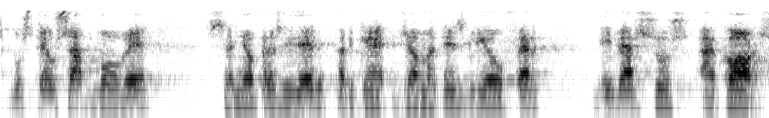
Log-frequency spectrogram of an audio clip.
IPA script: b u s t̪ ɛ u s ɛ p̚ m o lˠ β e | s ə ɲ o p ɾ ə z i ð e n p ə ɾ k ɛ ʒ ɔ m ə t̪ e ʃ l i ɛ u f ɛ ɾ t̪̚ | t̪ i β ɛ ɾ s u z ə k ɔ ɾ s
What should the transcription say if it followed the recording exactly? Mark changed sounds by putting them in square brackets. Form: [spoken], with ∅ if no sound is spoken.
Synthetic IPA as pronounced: b u s t̪ ɛ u s [a] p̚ m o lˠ β e | s ə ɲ o p ɾ ə z i ð e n p ə ɾ k ɛ ʒ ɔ m ə t̪ e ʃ l i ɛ u f ɛ ɾ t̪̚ | [d̪] i β ɛ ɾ s u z ə k ɔ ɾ s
